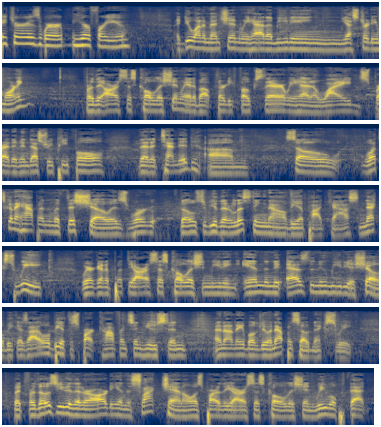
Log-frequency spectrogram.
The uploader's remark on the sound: live at Podcast Movement Evolutions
